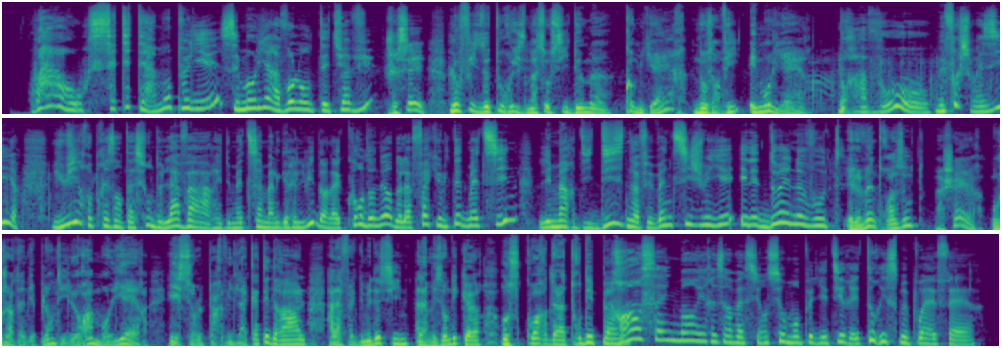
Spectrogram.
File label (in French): spot; montpellier; fb herault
